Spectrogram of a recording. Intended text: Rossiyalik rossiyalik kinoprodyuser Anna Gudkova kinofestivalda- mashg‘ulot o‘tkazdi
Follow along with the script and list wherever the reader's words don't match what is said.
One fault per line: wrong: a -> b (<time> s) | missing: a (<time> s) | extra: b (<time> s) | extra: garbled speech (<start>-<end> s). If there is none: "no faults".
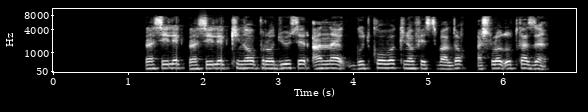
no faults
